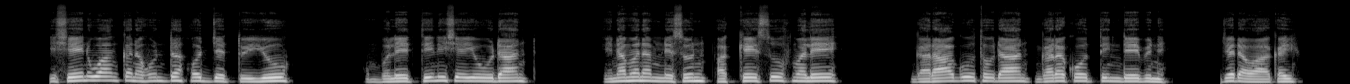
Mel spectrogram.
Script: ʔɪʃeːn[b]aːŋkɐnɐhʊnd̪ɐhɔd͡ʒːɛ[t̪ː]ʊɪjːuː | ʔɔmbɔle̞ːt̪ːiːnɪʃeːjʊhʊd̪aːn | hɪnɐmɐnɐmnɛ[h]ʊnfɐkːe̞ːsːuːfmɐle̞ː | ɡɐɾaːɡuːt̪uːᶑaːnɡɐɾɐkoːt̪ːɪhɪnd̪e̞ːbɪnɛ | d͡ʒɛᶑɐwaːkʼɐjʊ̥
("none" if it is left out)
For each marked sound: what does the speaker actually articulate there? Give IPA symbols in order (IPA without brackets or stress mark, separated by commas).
w, t̪ː, s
